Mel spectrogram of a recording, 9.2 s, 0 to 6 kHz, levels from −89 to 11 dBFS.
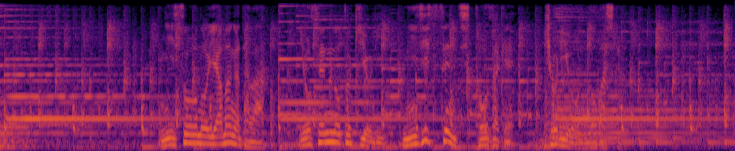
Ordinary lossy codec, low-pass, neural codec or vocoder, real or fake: none; 5.4 kHz; none; real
